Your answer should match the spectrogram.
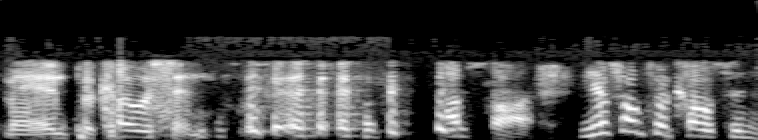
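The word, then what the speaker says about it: Poquoson: uh you live in poosa see I pronounced it right this time poosa no you didn't I know P pen there's an n on the end of it man picosen I'm sorry you're from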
